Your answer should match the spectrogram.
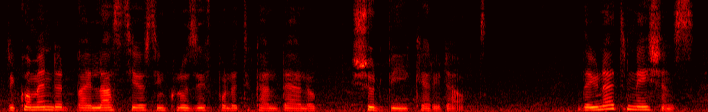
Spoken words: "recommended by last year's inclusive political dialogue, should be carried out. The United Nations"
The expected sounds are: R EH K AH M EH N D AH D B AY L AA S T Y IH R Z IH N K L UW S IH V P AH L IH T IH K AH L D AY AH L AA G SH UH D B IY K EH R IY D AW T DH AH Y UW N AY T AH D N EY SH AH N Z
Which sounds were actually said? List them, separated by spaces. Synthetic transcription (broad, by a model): R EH K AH M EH N D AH D B AY L AA S T Y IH R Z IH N K L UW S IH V P AH L IH T IH K AH L D AY AH L AA G SH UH D B IY K EH R IY D AW T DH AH Y UW N AY T AH D N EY SH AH N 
